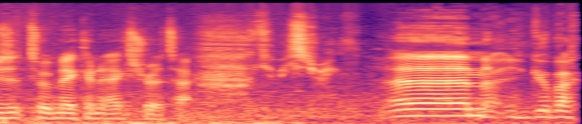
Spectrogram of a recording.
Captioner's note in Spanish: suspiro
